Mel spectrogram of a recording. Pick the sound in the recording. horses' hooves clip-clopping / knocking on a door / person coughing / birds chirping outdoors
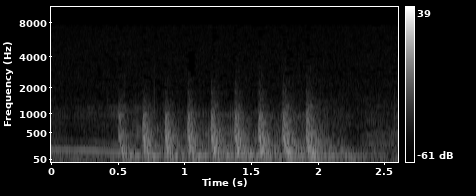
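knocking on a door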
